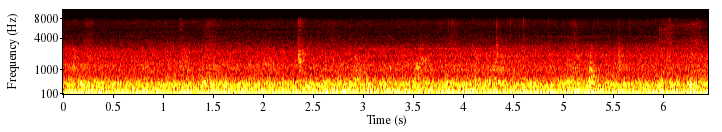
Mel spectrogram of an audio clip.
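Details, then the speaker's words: Whirlpool Duet steam electric dryer (WED9500TW, 240 V) drying a load of colors on the Normal cycle: steady low hum with soft, uneven tumbling thumps and no scraping or squeal. Owner calls it quiet; runs normally. "Also, once you start, and also this dryer is pretty quiet. Yeah, so it's pretty quiet. It's not too loud, I should say."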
